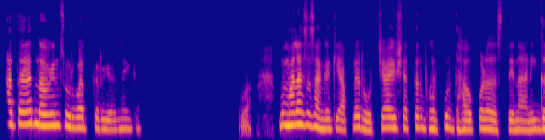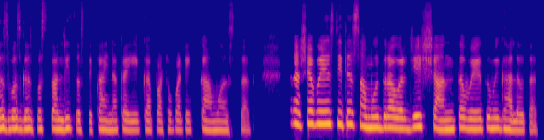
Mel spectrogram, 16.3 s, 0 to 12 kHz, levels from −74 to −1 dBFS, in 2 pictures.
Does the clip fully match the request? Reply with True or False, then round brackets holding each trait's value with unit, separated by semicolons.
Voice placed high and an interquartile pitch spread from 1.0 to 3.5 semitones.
False (200 Hz; 3.9 semitones)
